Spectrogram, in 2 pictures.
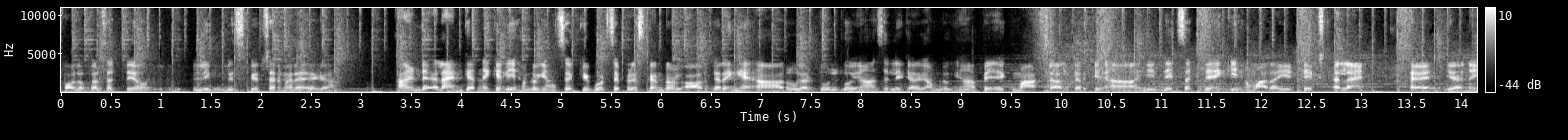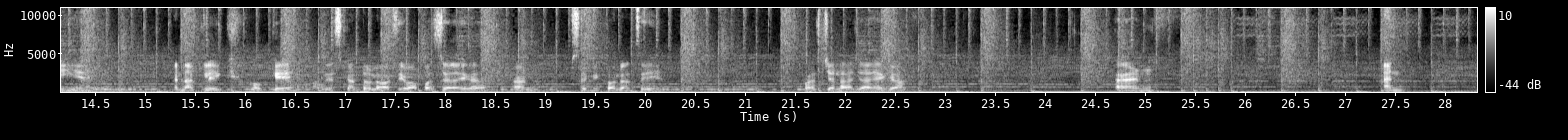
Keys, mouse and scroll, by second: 0.2 Down, 2.4 Down, 2.9 click, 5.9 ctrl+r, 7.5-13.8 drag, 13.8 Down, 15.0 click, 17.5 ctrl+r, 19.3 ctrl+;, 22.4 ctrl+;, 22.4 click, 25.9 click.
